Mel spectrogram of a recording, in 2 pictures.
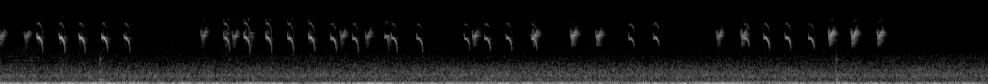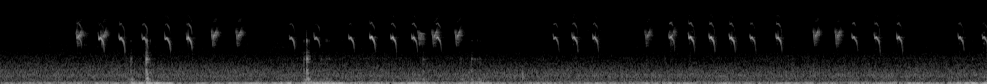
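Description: wild bird calling

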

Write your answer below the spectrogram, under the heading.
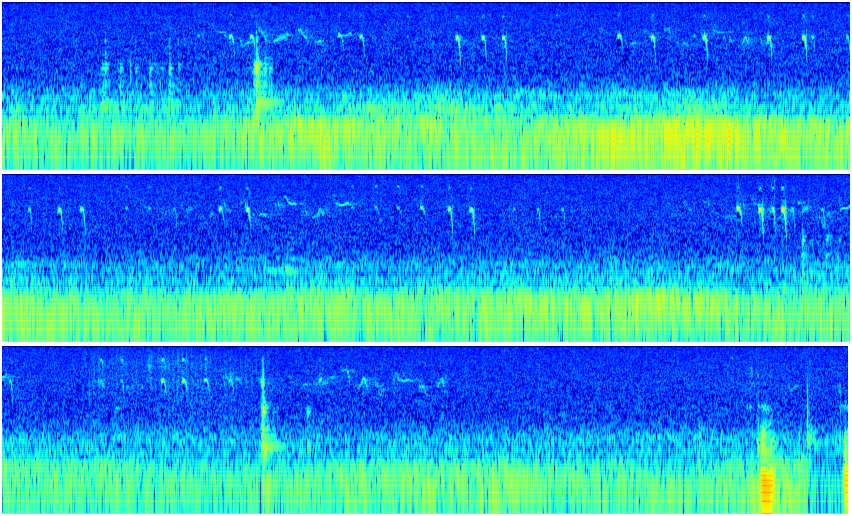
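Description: birds calling

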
